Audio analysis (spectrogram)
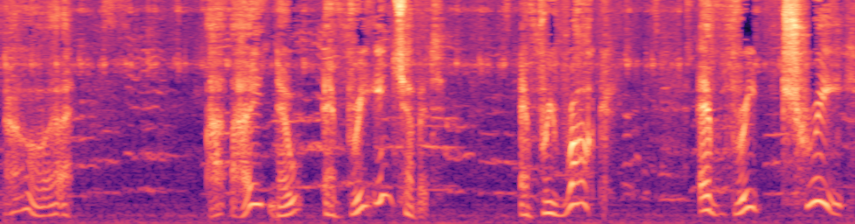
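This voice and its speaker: A man playing a frightened, remorseful elderly miser in a radio drama, stammering and halting with theatrical emotion. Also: a little high, wildly swooping pitch, soft background music, heavily acted. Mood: bewildered.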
